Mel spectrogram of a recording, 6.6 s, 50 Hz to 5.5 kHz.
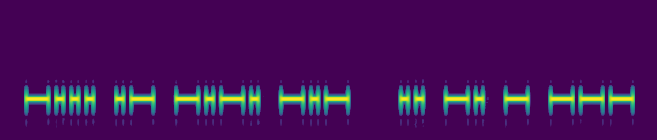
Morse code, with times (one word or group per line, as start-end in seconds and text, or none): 0.3-3.5 BACK
4.0-6.3 INTO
